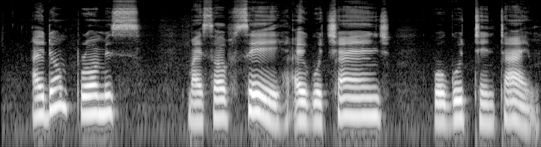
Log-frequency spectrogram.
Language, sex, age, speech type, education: Nigerian Pidgin, female, 46-60, read, secondary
